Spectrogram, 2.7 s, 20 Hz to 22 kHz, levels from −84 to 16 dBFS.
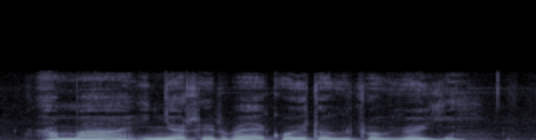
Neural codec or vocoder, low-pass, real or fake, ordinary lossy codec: none; 10.8 kHz; real; none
